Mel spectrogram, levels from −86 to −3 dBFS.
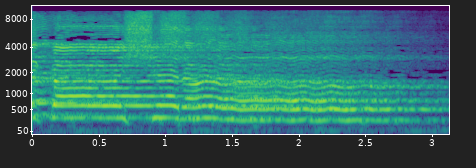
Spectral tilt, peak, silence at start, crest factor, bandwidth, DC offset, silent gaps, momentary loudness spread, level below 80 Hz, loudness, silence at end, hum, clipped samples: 0.5 dB/octave; -2 dBFS; 0 s; 14 dB; 10.5 kHz; under 0.1%; none; 10 LU; -56 dBFS; -16 LUFS; 0 s; none; under 0.1%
